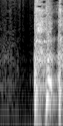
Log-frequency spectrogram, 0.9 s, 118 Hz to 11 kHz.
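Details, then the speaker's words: Hospital demonstration of the effective cough technique: drink warm water, take deep breaths held briefly and exhaled 4–5 times, hold one second, then one deliberate, forceful voluntary cough with a short trailing burst. "Tarik nafas tahan sebentar kemudian hembuskan lakukan gerakan ini sebanyak 4-5 kali tahan satu detik kemudian batuk kan"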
